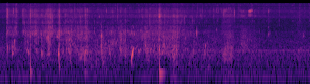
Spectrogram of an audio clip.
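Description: Irregular splashing and rustling of wading through shallow marsh water and dry reeds, busiest in the first few seconds and thinning out near the end.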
